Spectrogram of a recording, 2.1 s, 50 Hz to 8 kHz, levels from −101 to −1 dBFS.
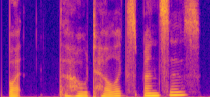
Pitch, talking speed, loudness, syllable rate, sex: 190 Hz, 115 wpm, -20 LUFS, 4.6 syllables/s, female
